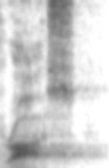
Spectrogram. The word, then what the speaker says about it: dross: That junk is called dross. Rhymes with cross.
